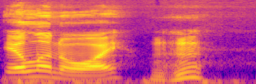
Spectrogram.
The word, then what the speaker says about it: Illinois: guys are out in illinois i'm trying to say it right i won't throw that s on the end and and you're opening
